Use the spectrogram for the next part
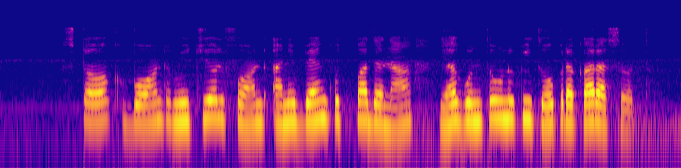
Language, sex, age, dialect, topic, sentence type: Marathi, male, 18-24, Southern Konkan, banking, statement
